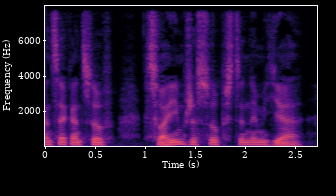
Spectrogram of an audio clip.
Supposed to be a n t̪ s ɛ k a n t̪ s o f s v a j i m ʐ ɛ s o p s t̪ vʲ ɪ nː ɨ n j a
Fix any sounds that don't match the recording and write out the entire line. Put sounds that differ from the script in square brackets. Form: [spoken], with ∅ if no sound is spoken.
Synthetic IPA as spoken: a n t̪ s ɛ k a n t̪ s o f s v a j i m ʐ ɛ s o p s t̪ vʲ ɪ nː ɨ [m] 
